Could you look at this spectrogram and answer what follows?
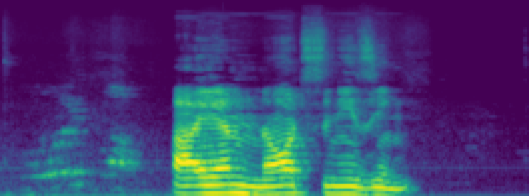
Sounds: Sneeze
